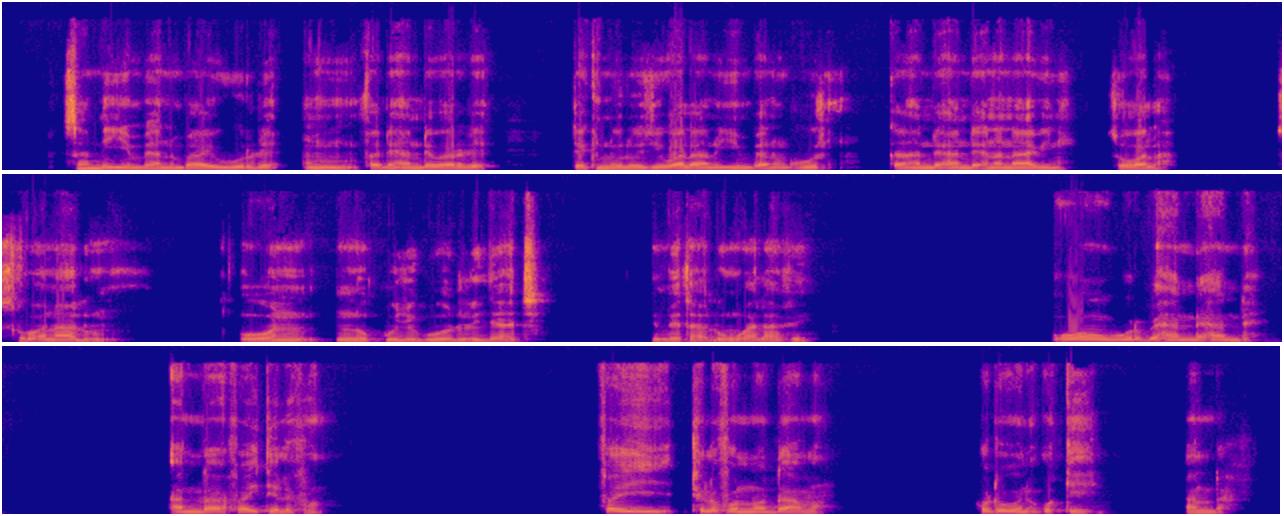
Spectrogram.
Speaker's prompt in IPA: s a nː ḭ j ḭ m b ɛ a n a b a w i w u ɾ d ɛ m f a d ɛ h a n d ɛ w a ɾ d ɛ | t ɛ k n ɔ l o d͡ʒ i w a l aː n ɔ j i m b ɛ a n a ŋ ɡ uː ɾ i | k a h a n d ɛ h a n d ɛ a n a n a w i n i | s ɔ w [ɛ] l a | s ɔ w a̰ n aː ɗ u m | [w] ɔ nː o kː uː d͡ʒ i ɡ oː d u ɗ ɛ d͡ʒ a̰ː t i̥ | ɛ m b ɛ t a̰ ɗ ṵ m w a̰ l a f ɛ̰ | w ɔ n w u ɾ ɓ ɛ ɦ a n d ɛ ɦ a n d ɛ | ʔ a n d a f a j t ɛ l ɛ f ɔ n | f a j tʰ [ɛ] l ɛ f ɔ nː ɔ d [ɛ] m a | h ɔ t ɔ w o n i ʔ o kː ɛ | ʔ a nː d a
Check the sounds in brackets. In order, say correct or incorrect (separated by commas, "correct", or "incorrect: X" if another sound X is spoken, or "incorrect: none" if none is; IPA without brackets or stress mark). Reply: incorrect: a, correct, correct, incorrect: a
